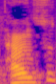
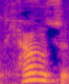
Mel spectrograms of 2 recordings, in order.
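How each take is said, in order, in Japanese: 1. ピッチは低く始まる。高くてから低くじゃない。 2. ピッチは高く始まって、それから低く下がる。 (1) "ヒャンスとは言わないです" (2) "これもヒャンスです"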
